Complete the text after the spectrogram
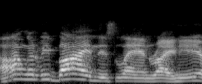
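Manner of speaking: loud, booming eighties movie villain voice. Acting out an eighties movie scene as the Rite Aid developer: Michael Rite Aid, eighties movie villain. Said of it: "he's like Michael Rite Aid".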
